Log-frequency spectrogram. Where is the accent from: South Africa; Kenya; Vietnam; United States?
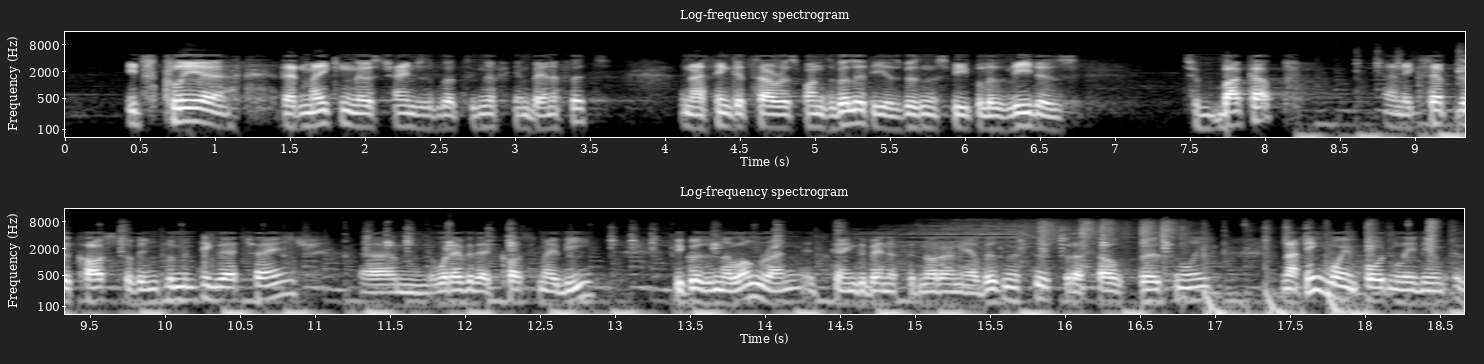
South Africa; born there; because I was born in South Africa.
